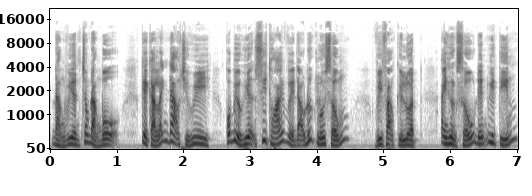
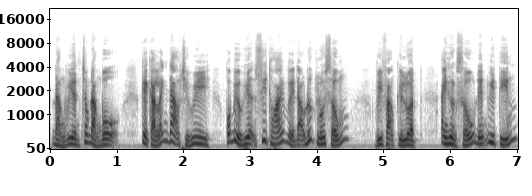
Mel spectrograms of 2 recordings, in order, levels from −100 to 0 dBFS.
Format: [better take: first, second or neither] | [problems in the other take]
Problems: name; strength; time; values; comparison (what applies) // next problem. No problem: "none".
first | muffled; very; fading above 2 kHz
